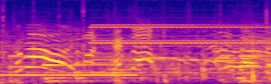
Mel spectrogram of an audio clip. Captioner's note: ringing continues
